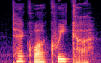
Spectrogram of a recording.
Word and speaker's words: Tekakwitha: I looked up the actual pronunciation, which is, oh gosh, Tekakwitha. But that's super difficult for me to say consistently. So, I am going to go back to the standard pronunciation.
